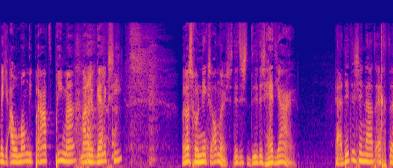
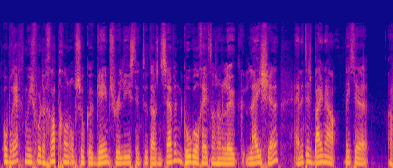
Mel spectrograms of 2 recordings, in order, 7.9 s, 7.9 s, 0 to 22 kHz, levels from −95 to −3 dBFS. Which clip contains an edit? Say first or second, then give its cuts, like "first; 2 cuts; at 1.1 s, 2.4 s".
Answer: second; 2 cuts; at 5.7 s, 6.8 s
